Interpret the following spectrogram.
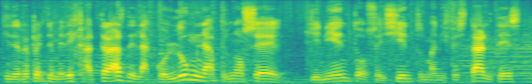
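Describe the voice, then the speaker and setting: Mexican man, anecdote monologue, gravelly voice, faint music underneath, lively storyteller. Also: fairly low pitch, moderate pace. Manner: animated storytelling, acts out the voices of others.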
